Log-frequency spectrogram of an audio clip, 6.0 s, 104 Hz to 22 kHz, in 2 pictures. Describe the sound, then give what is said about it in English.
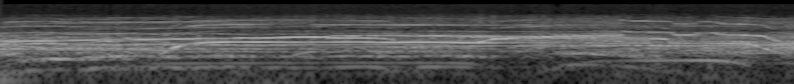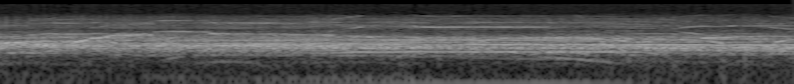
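A huge outdoor parade crowd at 360 Wabasha, about 20 deep, dressed warmly and throwing confetti and toilet paper, roars and cheers continuously with the Twins just behind, with overlapping shouts, whoops and high-pitched yells blending into a dense, loud wall of sound. “And there is a tremendous crowd, 20 deep.”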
